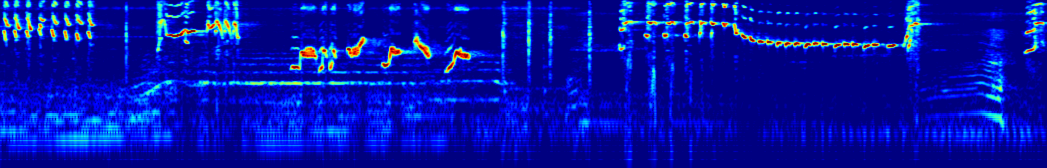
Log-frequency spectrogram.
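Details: White-rumped shama singing a rich, varied song: clear whistles, rapid trills and sweeping slurred notes, some rising and falling phrases, bursts of fast chattering notes near the end, delivered loudly with short pauses between phrases.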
